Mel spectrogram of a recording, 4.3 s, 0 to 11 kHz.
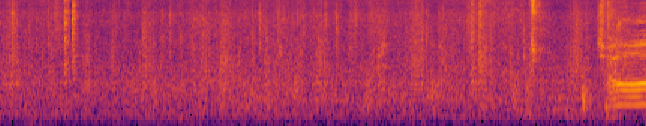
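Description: Steady engine and road noise heard inside the cab of a Tata Daewoo Prima 5-ton truck on the move, with a couple of faint clicks.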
